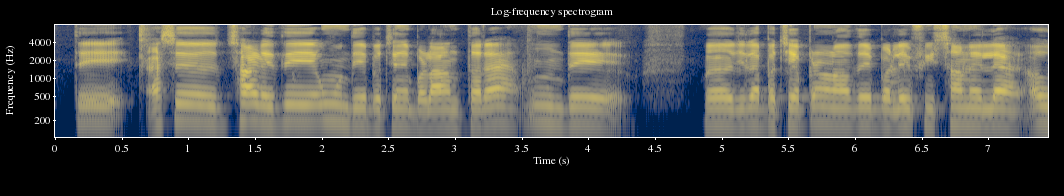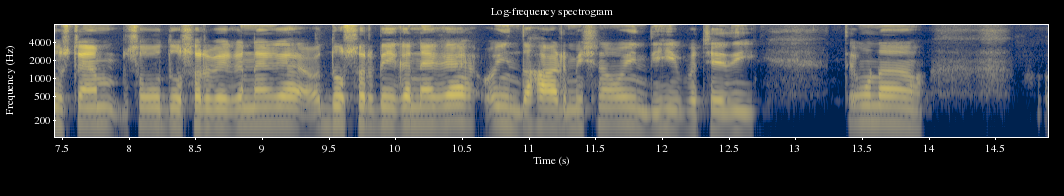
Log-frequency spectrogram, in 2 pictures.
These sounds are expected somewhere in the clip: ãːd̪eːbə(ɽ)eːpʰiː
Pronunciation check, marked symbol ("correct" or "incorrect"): incorrect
